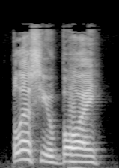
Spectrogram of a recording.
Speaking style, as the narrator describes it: he exclaimed

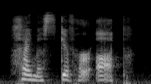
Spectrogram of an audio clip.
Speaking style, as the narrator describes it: he repeated harshly

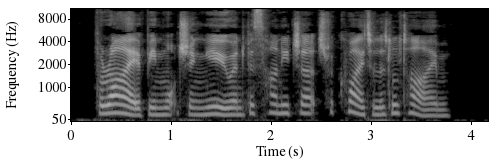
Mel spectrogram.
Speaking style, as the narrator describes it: said the chaplain blandly

